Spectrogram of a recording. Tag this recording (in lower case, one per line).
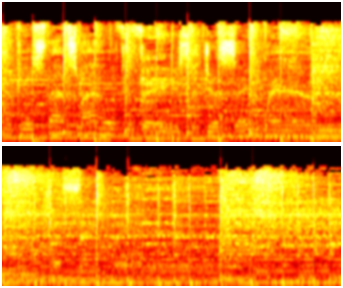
music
